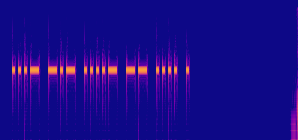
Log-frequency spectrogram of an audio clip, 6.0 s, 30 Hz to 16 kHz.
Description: Morse code, heard as a keyed tone, about 20 wpm, 700 Hz. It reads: VK4MHE
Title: DXCC-100 Call Signs - 6 Characters - 20wpm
